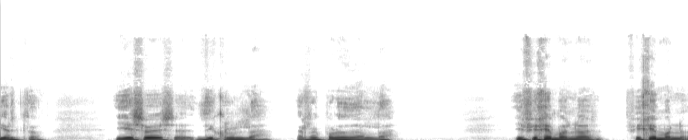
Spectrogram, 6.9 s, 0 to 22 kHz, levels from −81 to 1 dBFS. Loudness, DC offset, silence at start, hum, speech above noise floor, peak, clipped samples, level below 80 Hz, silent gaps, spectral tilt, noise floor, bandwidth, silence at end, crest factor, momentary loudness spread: -23 LUFS; under 0.1%; 0 s; none; 53 dB; -4 dBFS; under 0.1%; -62 dBFS; none; -7 dB/octave; -75 dBFS; 16.5 kHz; 0 s; 20 dB; 15 LU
